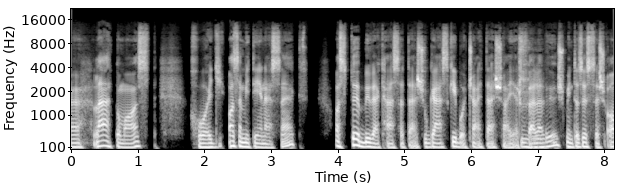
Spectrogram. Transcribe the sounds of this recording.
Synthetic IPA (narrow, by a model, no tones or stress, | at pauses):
laːt̪o̞mɒst̪ho̞ɟɒzɒmit̪eːnɛsɛ̰k | ɒst̪øbːyvɛkhaːshɒt̪a̰ːʃuɡaːskibo̞t͡ʃa̰ːjt̪a̰ːʃa̰ːḛːrt̪fɛlɛløːʃmint̪ɒzøsːɛʃɒ̰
